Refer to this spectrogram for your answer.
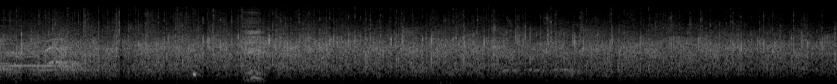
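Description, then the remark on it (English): Steady, dense applause from a crowd, a continuous wash of clapping at even loudness that holds throughout without fading, with a brief voice or shout faintly heard partway through. “Don't applaud that too much.”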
